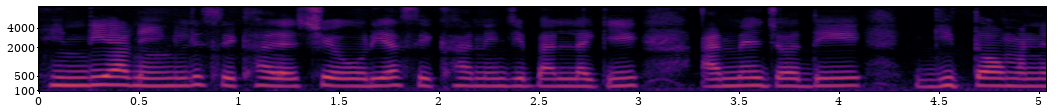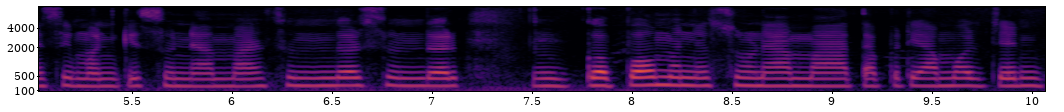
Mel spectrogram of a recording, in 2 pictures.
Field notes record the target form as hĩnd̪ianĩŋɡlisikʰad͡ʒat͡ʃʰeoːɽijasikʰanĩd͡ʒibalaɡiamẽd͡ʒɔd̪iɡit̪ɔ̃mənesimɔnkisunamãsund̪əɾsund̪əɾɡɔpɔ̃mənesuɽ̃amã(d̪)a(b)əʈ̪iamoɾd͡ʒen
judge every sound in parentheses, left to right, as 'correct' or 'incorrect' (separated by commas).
incorrect, incorrect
